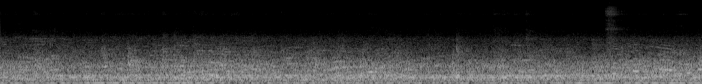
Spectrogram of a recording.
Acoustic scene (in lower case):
crowded indoor space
